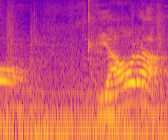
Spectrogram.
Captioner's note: finger snaps in Spanish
